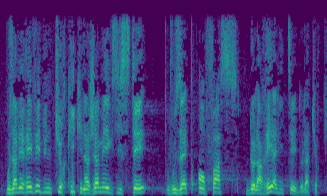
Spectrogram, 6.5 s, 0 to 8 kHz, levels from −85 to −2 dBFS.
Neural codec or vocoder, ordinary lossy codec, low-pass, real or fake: none; none; 7.2 kHz; real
